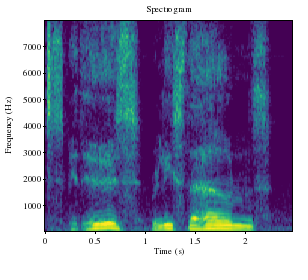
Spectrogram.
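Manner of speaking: slow, drawn-out, deliberate drawl. Showing what sounding like Mister Burns means: Mister Burns voice. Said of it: "You sounded like Mister Burns".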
